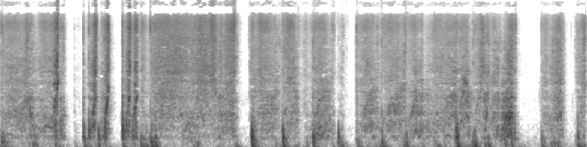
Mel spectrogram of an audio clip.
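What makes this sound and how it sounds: Fingernails of both hands scratch across the surface of a large printed canvas picture of a red canyon lying flat on the floor. The result is dry, hissy rasping in bursts, broken by brief silent gaps.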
